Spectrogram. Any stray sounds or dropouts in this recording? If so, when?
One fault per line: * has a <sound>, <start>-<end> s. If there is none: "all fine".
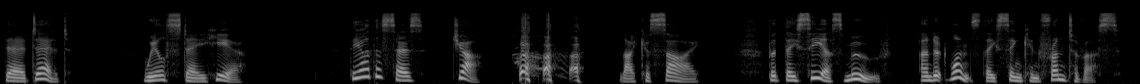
* has a laugh, 5.1-5.9 s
